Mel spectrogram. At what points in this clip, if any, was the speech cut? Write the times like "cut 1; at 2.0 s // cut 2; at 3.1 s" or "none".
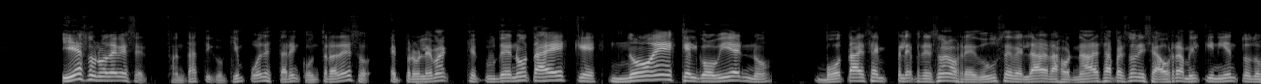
cut 1; at 1.6 s // cut 2; at 6.0 s

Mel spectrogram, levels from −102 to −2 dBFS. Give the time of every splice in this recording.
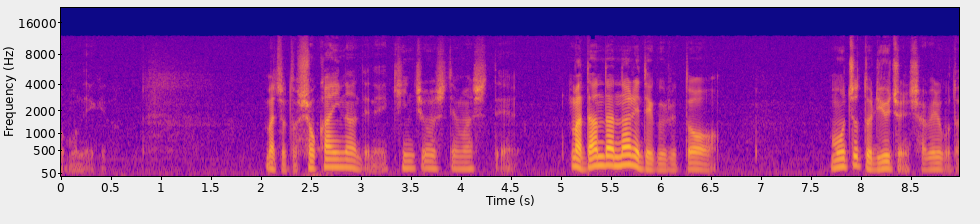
none

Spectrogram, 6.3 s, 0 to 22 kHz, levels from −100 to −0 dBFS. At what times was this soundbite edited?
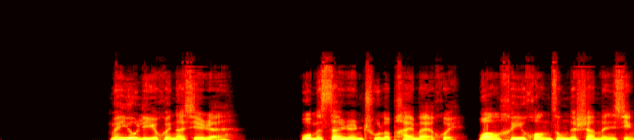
cut 1; at 4.7 s

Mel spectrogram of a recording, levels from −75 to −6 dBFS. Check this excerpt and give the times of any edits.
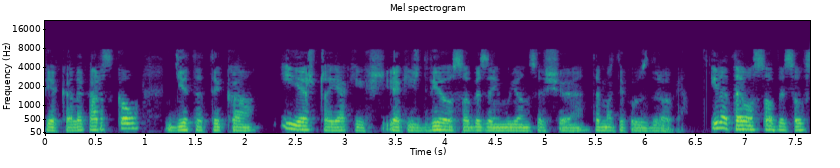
cut 1; at 1.2 s

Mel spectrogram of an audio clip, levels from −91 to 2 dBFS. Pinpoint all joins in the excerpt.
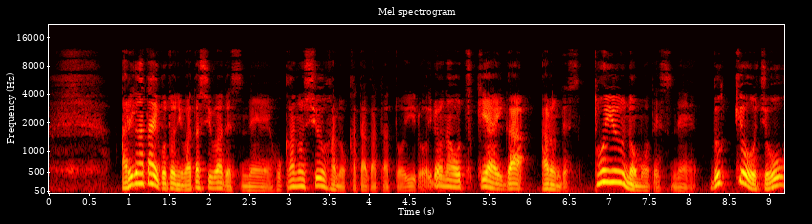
cut 1; at 6.7 s // cut 2; at 8.2 s

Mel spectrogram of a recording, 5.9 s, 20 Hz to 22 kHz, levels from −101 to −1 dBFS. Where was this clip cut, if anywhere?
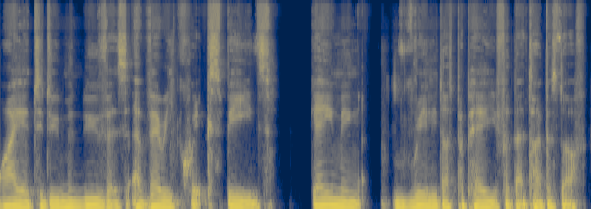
cut 1; at 2.9 s

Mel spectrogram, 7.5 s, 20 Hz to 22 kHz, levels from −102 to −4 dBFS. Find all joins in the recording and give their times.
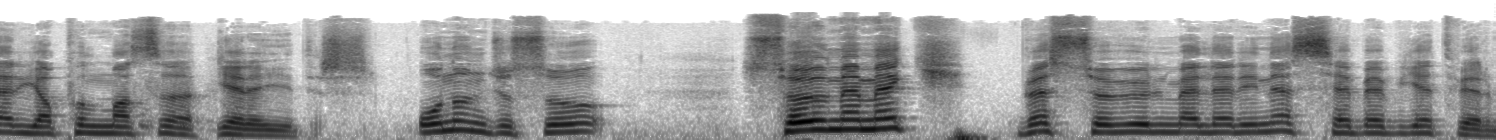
cut 1; at 1.1 s // cut 2; at 2.0 s // cut 3; at 5.0 s

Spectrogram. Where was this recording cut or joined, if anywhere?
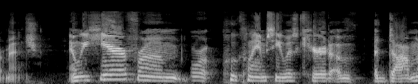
cut 1; at 1.9 s // cut 2; at 2.2 s

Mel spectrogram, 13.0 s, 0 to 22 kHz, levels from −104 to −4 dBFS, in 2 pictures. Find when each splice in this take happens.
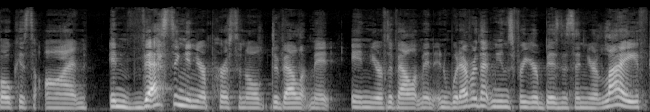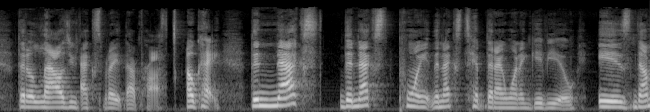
cut 1; at 3.8 s // cut 2; at 7.3 s

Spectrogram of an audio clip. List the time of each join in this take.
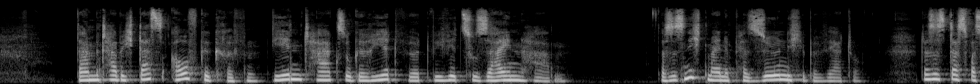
cut 1; at 2.7 s

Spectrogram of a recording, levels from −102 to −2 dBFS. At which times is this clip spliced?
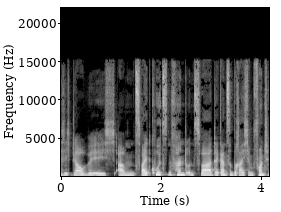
none

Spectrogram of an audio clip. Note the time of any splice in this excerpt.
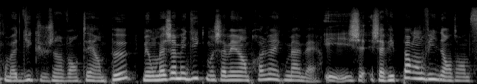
cut 1; at 1.4 s

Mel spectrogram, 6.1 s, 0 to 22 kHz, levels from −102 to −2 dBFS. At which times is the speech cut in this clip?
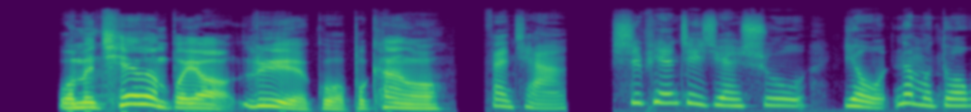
cut 1; at 2.9 s // cut 2; at 3.6 s

